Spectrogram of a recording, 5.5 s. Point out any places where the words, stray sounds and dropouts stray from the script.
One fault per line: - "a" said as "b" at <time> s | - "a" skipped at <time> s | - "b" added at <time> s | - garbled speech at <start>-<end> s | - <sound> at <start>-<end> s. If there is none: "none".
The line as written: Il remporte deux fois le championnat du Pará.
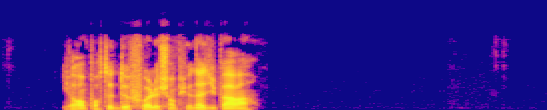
none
